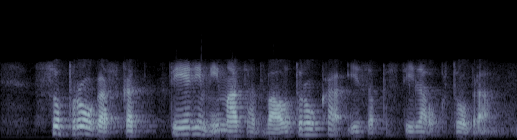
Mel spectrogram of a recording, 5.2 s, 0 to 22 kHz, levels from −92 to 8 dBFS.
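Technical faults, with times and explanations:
No technical faults are present. The speech is band-limited to about 250 Hz to 3.5 kHz, with nothing above 4 kHz, which fits G.711 mu-law telephone coding at 64 kbps, and any coding damage is faint at most.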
